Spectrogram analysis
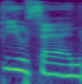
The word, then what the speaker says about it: Iquioussen: Hassan alors comment on prononce votre nom ? Pardon ? Husen. Usen.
